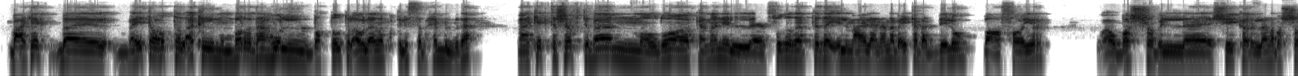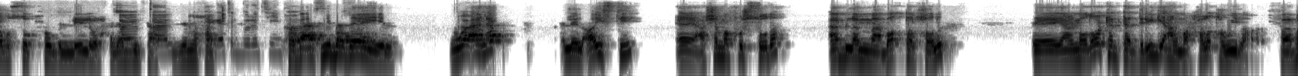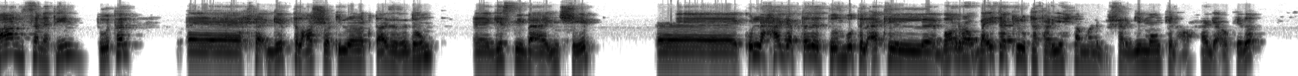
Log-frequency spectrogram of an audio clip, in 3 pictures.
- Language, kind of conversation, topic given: Arabic, unstructured, إيه رأيك في إن الواحد ياكل وجبات جاهزة باستمرار؟
- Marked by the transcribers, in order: in English: "الSoda"; in English: "الShaker"; static; in English: "الGym"; in English: "للIce tea"; in English: "Soda"; in English: "Total"; in English: "In shape"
